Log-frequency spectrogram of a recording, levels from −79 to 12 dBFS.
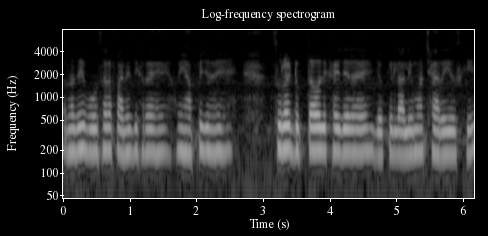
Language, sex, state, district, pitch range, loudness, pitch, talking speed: Hindi, female, Bihar, Saharsa, 185-195 Hz, -28 LUFS, 190 Hz, 270 wpm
